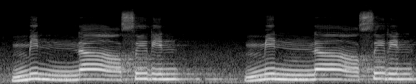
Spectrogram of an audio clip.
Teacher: دونوں نون نہیں پڑھے جائیں گے بلکہ ایک نون پڑھا جائے گا جس پر تشدید ہے،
